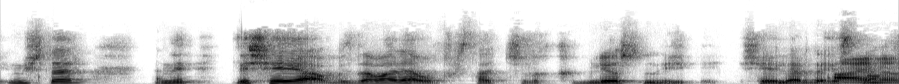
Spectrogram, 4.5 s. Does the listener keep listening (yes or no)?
yes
